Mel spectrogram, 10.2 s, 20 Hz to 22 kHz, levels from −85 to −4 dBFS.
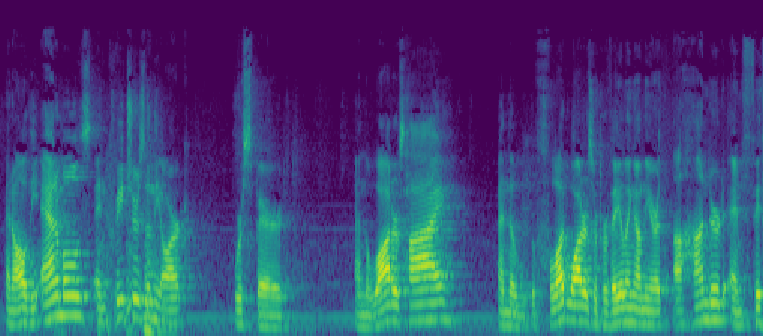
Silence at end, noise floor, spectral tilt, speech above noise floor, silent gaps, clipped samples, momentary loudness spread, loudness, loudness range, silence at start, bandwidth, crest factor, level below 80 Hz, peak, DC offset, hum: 0 s; -47 dBFS; -5.5 dB/octave; 29 dB; none; under 0.1%; 14 LU; -18 LUFS; 6 LU; 0.05 s; 15.5 kHz; 18 dB; -44 dBFS; 0 dBFS; under 0.1%; 60 Hz at -55 dBFS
